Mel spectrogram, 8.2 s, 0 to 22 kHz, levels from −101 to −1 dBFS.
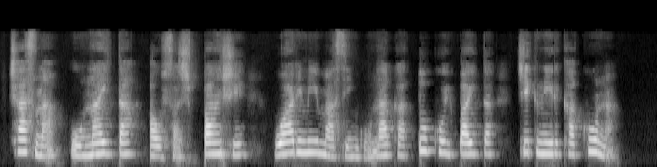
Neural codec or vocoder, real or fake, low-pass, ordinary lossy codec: autoencoder, 48 kHz, 32 numbers a frame, DAC-VAE, trained on Japanese speech; fake; 10.8 kHz; AAC, 32 kbps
